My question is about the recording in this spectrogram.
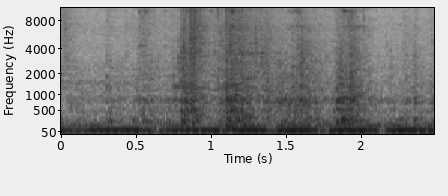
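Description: Ford E350 shuttle bus engine idling with a steady low hum. A few brief rustling noises come over it about a second in and again near the end.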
